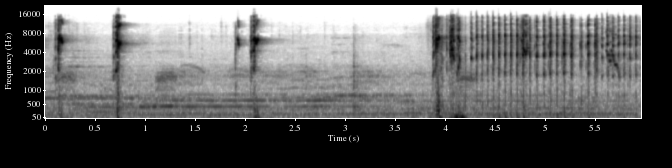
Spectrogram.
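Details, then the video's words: Pet lovebirds giving a few isolated sharp, high chirps, then a sustained harsh, rapidly pulsing chatter; a faint low hum continues in the background. "Beautiful Pets Love birds chirping & Sound"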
